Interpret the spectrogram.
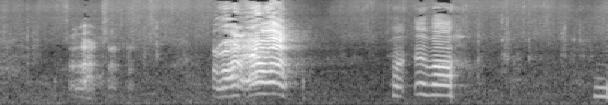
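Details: Blue-and-gold macaw at play with its owner, talking and laughing in harsh, raspy bursts: a loud rough squawk, then a shorter two-part harmonic call and a brief final note.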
